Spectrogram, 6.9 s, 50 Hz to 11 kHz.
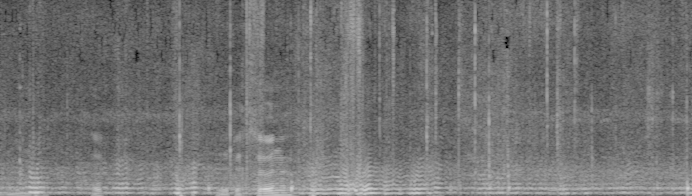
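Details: Rescue work on a drone-laying honey bee hive, 3 May 2021, after a brood frame with nurses from the nearby colony is brought in. A dense, even hum of many bees, broken by a few taps and a short handling noise.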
